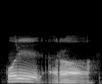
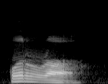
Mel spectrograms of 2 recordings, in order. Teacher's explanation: Bukan dibaca kul ro, tapi kurro. Nah, kita masukkan langsung ke ro ini.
